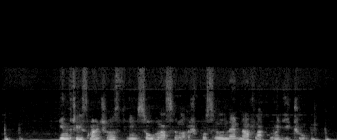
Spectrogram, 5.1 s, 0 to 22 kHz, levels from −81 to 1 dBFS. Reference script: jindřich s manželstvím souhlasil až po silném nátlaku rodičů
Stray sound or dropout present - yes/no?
no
